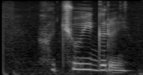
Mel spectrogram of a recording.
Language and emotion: Russian, neutral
